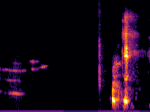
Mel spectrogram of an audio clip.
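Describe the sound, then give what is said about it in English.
A cat lets out a couple of loud meows in quick succession, preceded by a few faint, short chirping tones and a brief click. No one speaks. “No kitty. It's my chicken pot pie.”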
